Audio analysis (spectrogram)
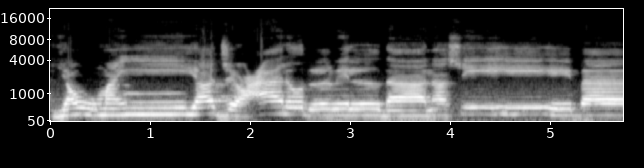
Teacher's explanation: غنہ بھی کریں گے اور جیم پہ قلقلہ ہوگا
